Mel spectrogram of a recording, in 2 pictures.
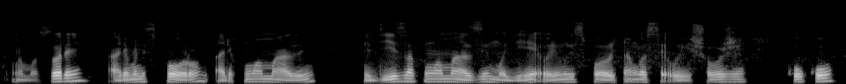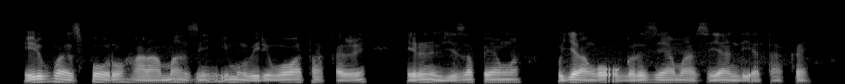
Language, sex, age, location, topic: Kinyarwanda, male, 18-24, Kigali, health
